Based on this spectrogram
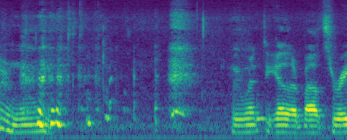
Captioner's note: giggling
